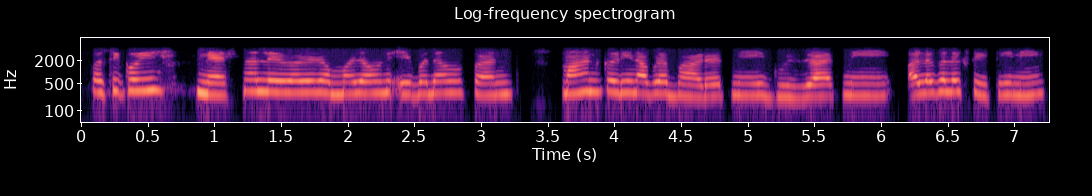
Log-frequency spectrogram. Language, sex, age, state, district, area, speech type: Gujarati, female, 18-30, Gujarat, Narmada, rural, conversation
